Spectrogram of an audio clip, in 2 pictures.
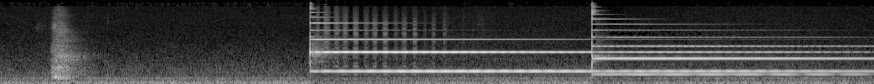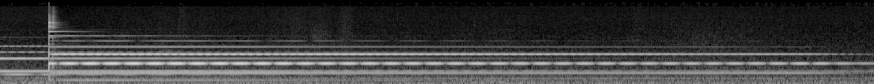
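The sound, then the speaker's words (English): Meditation bells are struck three times, a few seconds apart, during a guided meditation. Each strike rings out clearly and loudly, then fades in a long, shimmering decay. The third has a deeper undertone, and a faint click comes before the first. “sound of bells,”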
